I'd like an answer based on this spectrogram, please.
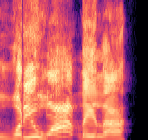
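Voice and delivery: high, angry, exasperated snap. Retelling snapping at daughter Layla after slamming the phone down: mock-angry outburst. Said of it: "I'm getting so angry".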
